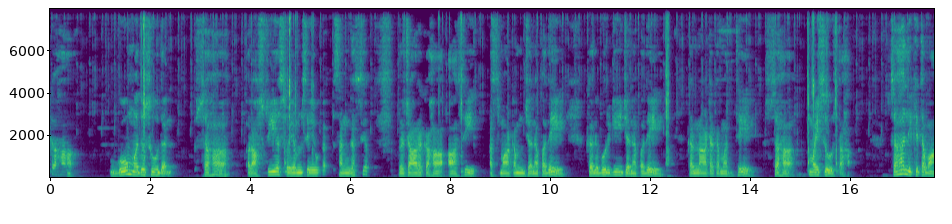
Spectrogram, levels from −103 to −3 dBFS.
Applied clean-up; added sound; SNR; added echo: classical method WPE with log-MMSE.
